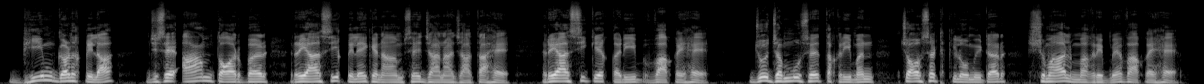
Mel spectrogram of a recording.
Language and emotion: Urdu, neutral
